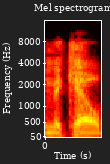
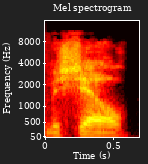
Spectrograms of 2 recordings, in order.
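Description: First: The name is given a non-French pronunciation. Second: The name is given a French pronunciation. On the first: The speaker calls it wrong. "I would say Michel" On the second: The speaker calls it right. "but it's Michel"

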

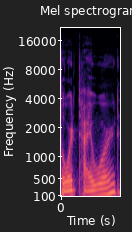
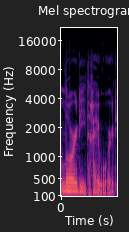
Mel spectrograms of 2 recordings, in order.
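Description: First: Both words end without an added ee sound. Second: Both words end with an added ee sound. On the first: The speaker calls it right. "I am at Lord Tyward" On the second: The speaker calls it wrong. "Not Lordy Tywardy. Everyone thinks it's like that"

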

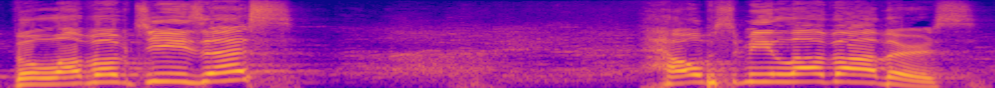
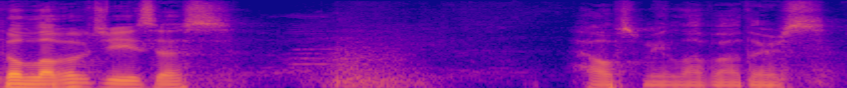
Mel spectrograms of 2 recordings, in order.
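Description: First: It is said in a lively, excited voice. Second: It is said in a flat, calm monotone.

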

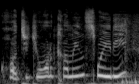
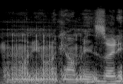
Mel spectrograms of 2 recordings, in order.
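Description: First: It is said in a sweet, gentle tone. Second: It is said in a heavy, unsweet tone.

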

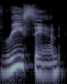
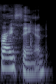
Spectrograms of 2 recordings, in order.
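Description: First: The first syllable sounds like 'reese'. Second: The first syllable sounds like 'rice'. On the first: The speaker calls it wrong. "which is wrong" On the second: The speaker calls it right. "It's rice and"

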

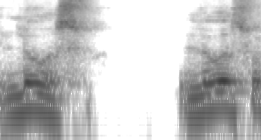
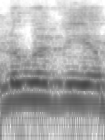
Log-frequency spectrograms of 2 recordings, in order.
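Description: First: The middle s sound is pronounced. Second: The middle s sound is silent. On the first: This is how locals in Mississippi say it. "but we say it like L-O-U-I-S-F-A" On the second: This is the common general pronunciation. "It's pronounced like Louisville"

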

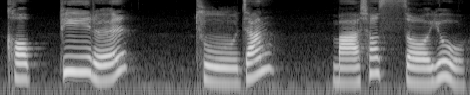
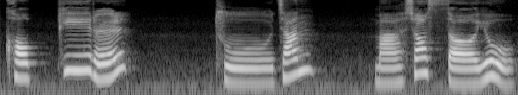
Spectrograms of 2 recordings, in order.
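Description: No difference in how they are said.

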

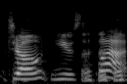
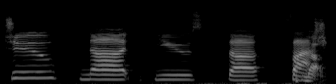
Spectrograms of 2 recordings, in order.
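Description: First: It is said loudly. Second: It is said at normal volume.

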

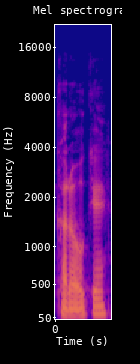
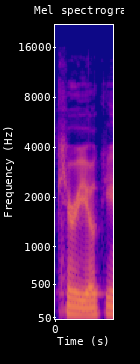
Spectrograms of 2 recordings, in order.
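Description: First: The word has a Japanese-style pronunciation. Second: The word has an anglicized English pronunciation. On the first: This is the original way to say it. The speaker calls it right. "and not karaoke" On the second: This is how most people say it. The speaker calls it wrong. "everyone says karaoke"

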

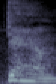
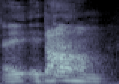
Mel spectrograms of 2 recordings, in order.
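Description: First: It is said in a plain, ordinary accent. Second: It is said in a put-on French accent.

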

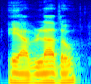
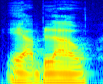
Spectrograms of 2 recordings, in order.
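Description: First: The d in the ending is pronounced. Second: The d in the ending is dropped. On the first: The speaker calls it right. "en lugar de" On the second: The speaker calls it wrong.

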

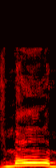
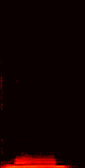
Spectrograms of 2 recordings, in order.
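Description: First: It is said a little louder. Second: It is said at normal volume.

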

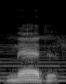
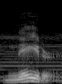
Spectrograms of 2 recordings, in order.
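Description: First: The name is said with an Arabic pronunciation. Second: The name is said with an American pronunciation. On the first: This is the original form of the name. "In Arabic, my name is pronounced Nadir" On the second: This is the form the speaker grew up hearing. "Being born in America, I've always been used to it being pronounced Nader"

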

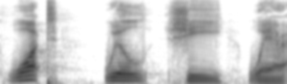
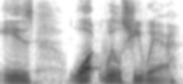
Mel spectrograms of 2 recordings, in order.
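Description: First: It is asked in a dramatic, heightened way. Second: It is asked in a plain, ordinary way.

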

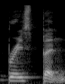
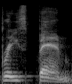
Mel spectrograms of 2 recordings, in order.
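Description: First: The stress falls on the first syllable. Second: The stress falls on the second syllable. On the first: This is how locals say it. The speaker calls it right. "而不是Brisbane，就是那个重音可能就比较不一样" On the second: This is how Americans might say it. The speaker calls it wrong. "他们就会念成Brisbane"

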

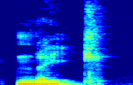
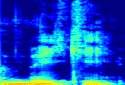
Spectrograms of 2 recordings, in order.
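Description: First: The name is said the non-American way. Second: The name is said the American way.

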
